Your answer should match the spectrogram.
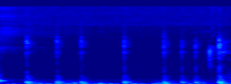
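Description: Stylus tapping on a tablet's glass screen during handwriting: a quick, irregular run of light clicks, about five a second.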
